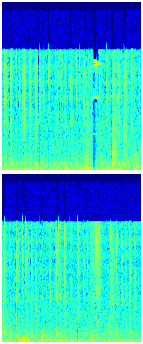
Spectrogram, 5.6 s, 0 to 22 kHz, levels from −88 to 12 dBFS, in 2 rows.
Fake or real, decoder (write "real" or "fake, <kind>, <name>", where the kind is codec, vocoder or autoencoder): real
